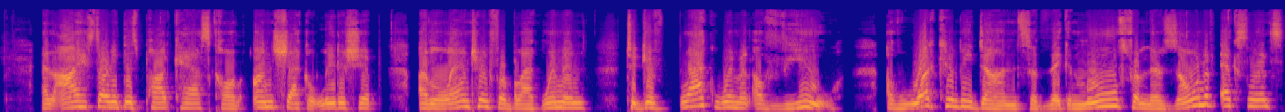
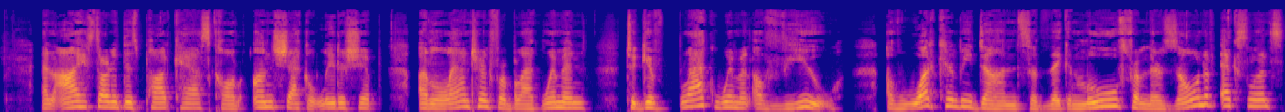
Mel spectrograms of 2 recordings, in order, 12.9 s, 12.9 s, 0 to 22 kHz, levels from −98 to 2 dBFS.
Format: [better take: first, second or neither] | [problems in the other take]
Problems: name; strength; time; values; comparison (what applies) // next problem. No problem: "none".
second | distortion; slight; 10% of the sound clipped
